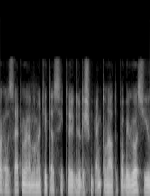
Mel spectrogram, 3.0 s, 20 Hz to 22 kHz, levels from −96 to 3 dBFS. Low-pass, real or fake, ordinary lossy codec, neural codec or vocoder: 7.2 kHz; fake; MP3, 64 kbps; codec, 16 kHz, 1 kbps, FreqCodec, larger model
